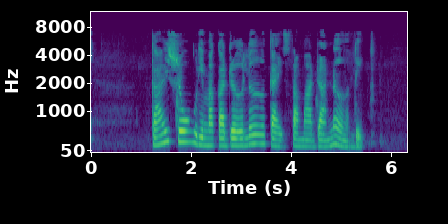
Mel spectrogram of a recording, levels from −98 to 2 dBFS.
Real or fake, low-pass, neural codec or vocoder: real; 7.2 kHz; none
